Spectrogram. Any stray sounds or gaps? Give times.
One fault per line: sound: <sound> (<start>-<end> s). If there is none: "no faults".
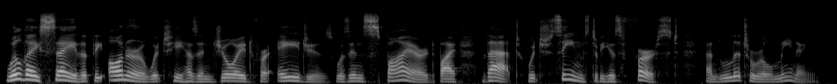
no faults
